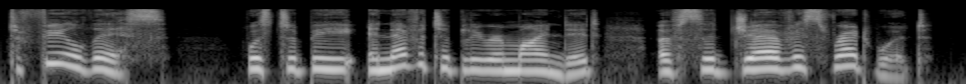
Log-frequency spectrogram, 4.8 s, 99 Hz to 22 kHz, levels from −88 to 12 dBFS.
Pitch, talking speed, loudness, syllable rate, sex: 250 Hz, 150 wpm, -18 LUFS, 5.0 syllables/s, female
